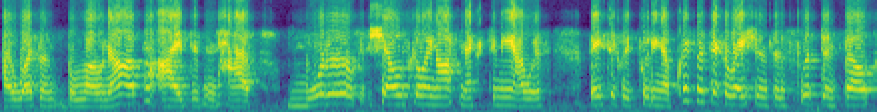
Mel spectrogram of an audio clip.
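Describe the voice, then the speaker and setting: A woman's fairly high, animated voice at a moderate pace, with ordinary pitch variation and noticeable background noise. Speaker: physician and veterans charity founder. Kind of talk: interview.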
